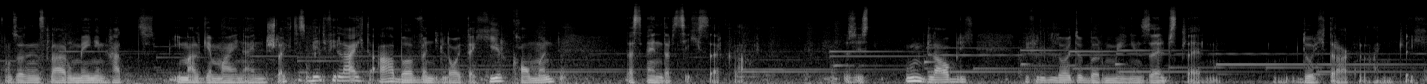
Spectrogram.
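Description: Deep gravelly man. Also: animated, moderate pace, over music. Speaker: local interviewee. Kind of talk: unscripted interview talk.

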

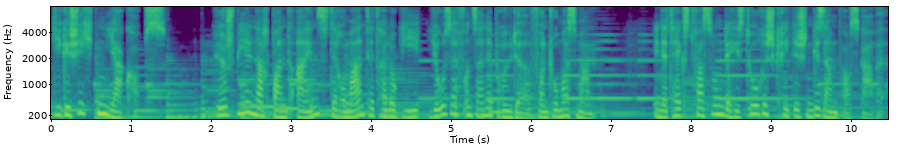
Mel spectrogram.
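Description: A woman announcer reading radio play credits in a crisp, formal way. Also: on the low side, animated, normal speed, music in the background.

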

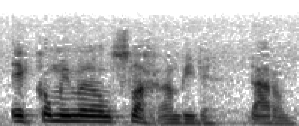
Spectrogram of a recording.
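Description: A man's voice: mid-range voice, expressive, quick pace, husky. An actor in an old radio drama playing a cheeky young male employee, mock-polite and hesitant, who spins tall tales. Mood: deferential, dry. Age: young adult. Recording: dull old radio play recording.

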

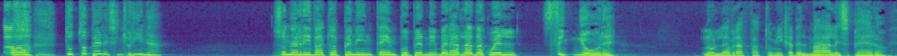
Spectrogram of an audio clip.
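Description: A man's voice: very high voice, normal speed, darkish tone, voice pushed up. An actor playing a polite, fussy, married male park keeper in a radio play. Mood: solicitous.

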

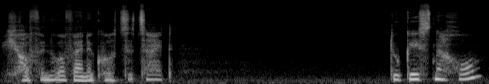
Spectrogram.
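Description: A noble princess in classical radio verse. Her voice is breathy, with a creaky edge, at a middling pitch. She speaks softly and with restrained concern. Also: fairly even intonation, slow pace, full character voice.

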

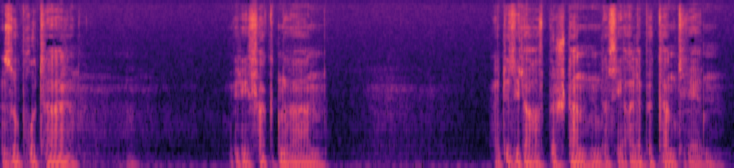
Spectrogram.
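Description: An actor playing a weary police detective, narrating a murder case in sombre, deliberate confession for a radio drama. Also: male voice, rumbling low, steady tone, a little mellow, no echo, heavily acted. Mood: sombre, brooding. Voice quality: gravelly, husky. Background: faint music.

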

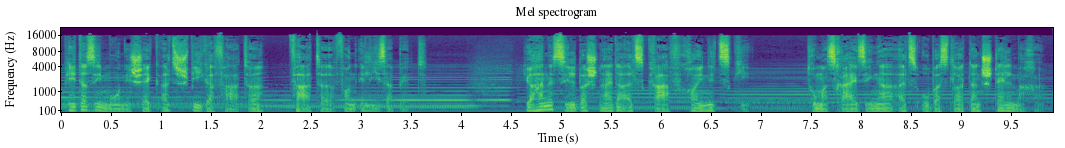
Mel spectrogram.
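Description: A man's voice: sits low, moderate pace. A man reading scripted radio drama credits as an announcer. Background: loud guitar music.

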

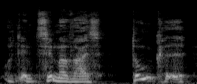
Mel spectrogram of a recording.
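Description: An older man playing a distraught, deferential elderly manservant in a radio crime comedy, speaking in an agitated, halting way. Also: mid-range voice, very animated, breathy edge. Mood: bewildered, sorrowful.

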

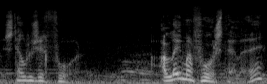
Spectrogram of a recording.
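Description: An actor playing a curious, eager schemer who is plotting a robbery in a Dutch radio play. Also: male voice, on the high side, huge pitch swings, normal speed, a crowd in the background. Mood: scheming, persuasive.

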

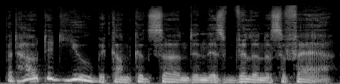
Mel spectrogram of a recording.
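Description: A man's voice: mid-range voice, sing-song, normal speed, vocal fry, darkish tone, slightly rough, full character voice. A man voicing a commanding young swordsman of twenty, stern and imperious, in an audiobook. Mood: probing. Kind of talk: dramatised audiobook character voice.

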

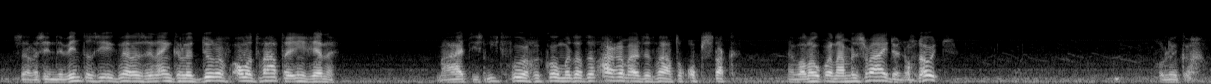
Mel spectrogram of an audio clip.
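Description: An actor in a Dutch radio play voicing a fussy, anxious, meddlesome beach regular who speaks formally and insistently. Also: male voice, mid-range voice, phone-quality sound, natural voice. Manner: formal, insistent, probing questions. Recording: noisy, thin band-limited old radio recording.

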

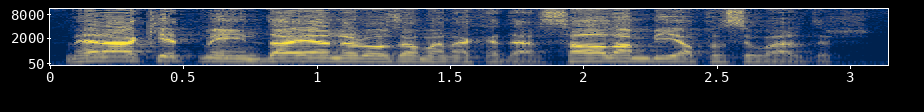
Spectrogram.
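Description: An actor in a radio play voicing a callous, self-serving office director who talks in an officious, evasive, digressive way. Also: male voice, mid-range voice, lively intonation, moderate pace, bright, forceful tone. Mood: evasive, dismissive. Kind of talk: radio theatre acting.

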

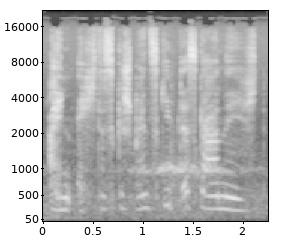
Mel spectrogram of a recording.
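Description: Plucky, high-voiced little chick, played by a woman. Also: fairly even intonation, background noise, natural voice. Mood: confident. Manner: brisk, sceptical, practical. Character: plucky, matter-of-fact young chick. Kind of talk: children's radio play acting.

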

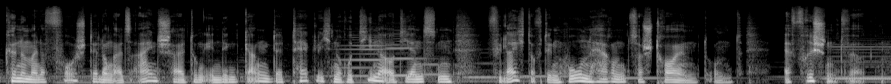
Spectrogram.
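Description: An actor playing a suave young impostor posing as a marquis in a radio drama, with ornate, courtly diction. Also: male voice, medium pitch, creaky. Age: young adult. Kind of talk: first-person literary radio drama narration with acted dialogue. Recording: studio radio play with music. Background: music.

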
